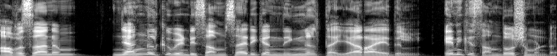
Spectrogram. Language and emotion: Malayalam, happy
